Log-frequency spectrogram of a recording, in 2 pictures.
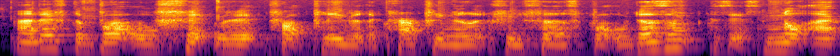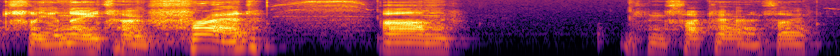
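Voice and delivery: muffled voice inside respirator; speaking behind mask filter; talking through a gas mask. Real, not acted. Seen 3: full-face respirator worn throughout; R frames show bare face.

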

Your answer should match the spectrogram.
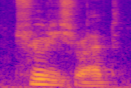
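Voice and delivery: usual speaking voice

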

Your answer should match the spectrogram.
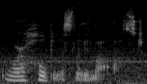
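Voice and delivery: hushed whisper. A narrator's reading. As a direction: breathe the words out softly. Narration drops to whisper.

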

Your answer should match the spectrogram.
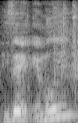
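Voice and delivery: high loud disbelieving question; surprised. Real, not acted. Hearing a friend is dating Emily, shocked. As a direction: gasp it out like juicy news.

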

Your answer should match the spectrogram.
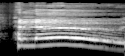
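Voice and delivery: high, loud, long-drawn hello; greeting squid. Acted. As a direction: sing out a big cartoon greeting. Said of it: "said a squid".

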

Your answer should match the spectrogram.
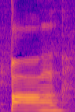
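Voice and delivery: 'bang' held high and level; wrong tone. Shown as a demonstration. Teacher showing students what not to say, wrong high tone. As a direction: keep 'bang' up high without falling. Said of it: "very important, the tone".

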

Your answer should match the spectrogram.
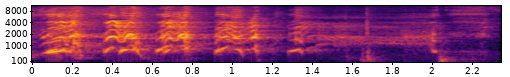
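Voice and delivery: high-pitched burst of laughter. Real, not acted. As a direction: crack up. Laughing at own story.

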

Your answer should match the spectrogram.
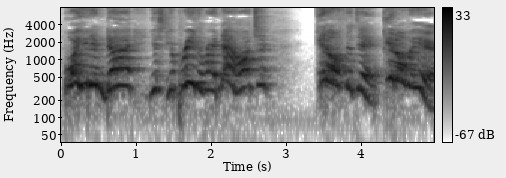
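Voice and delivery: high, loud drill-sergeant yell; mock yell. Commander yelling at the recruit to get off the deck. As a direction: bark at the crying recruit. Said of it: "why you yelling".

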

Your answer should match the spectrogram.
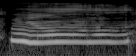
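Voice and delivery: soft whiny wailed "no"; drawn-out tearful whine; crying. Acted. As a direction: wail it out like a fussing baby. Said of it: "Don't cry".

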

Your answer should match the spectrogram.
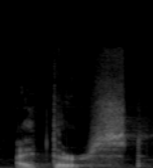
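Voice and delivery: hoarse, very soft whisper from a dry throat; raspy whisper. Acted. Jesus on the cross, parched, a soft raspy whisper. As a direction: barely voice it, parched and spent. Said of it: "In a raspy voice, he whispers out".

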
